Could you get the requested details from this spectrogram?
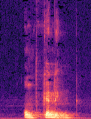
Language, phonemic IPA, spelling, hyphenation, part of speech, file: Dutch, /ˈɔntˌkɛ.nɪŋ/, ontkenning, ont‧ken‧ning, noun, Nl-ontkenning.ogg
- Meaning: 1. denial 2. negation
